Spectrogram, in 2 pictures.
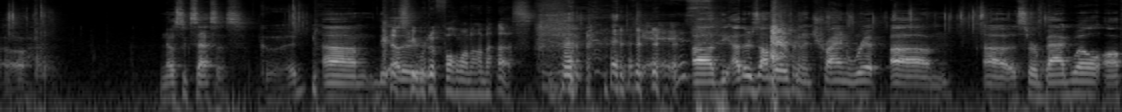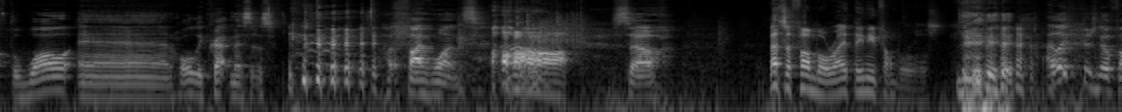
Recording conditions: sounds in the background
